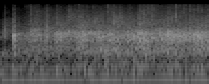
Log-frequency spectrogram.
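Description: Sustained applause from a crowd, a dense steady wash of clapping that holds at an even, fairly loud level throughout with no voices standing out.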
